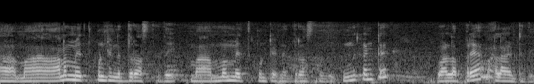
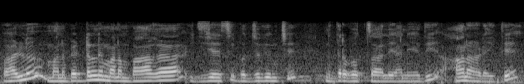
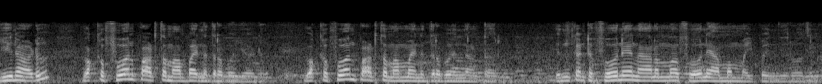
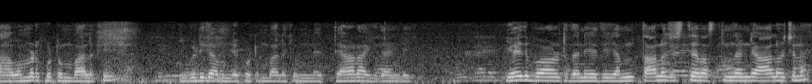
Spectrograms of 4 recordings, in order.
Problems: none marked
